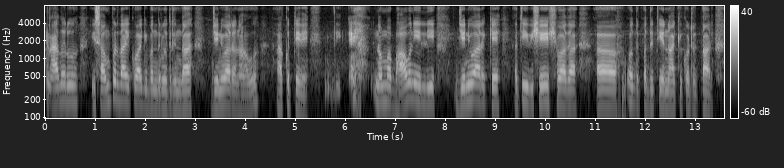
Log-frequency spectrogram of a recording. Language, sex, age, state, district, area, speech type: Kannada, male, 45-60, Karnataka, Koppal, rural, spontaneous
